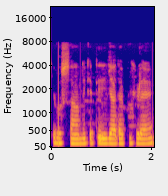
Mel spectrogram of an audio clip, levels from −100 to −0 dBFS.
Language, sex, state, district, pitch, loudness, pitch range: Hindi, male, Uttar Pradesh, Jyotiba Phule Nagar, 135 Hz, -18 LUFS, 135-140 Hz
